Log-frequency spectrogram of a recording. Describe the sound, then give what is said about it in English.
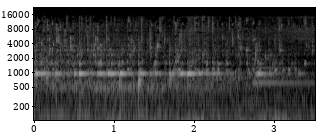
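A steady stream of liquid splashes into a ceramic chamber pot, a continuous trickling hiss with faint ringing tones from the vessel, lasting throughout with no voices. “Joyce compares Molly urinating in the chamber pot to music”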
